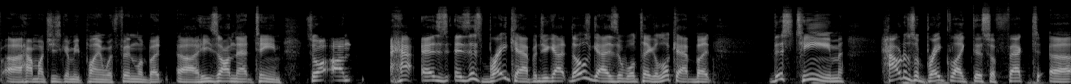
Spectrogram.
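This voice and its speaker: A man hosts a sports radio show with a bright, forceful voice. His studio sound is dry and close. He chats and banters easily before he asks his guest a question. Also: medium pitch, no room sound. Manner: chatty, bantering. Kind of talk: casual sports talk.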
